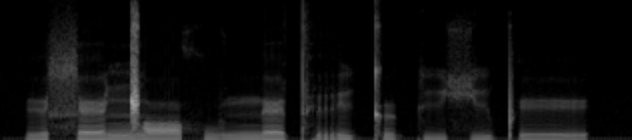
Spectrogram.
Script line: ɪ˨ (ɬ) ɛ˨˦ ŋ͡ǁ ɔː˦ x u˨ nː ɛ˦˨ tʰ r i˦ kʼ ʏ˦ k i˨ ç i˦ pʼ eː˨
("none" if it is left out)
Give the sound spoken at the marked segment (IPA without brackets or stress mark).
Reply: ɬ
